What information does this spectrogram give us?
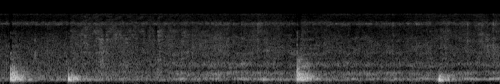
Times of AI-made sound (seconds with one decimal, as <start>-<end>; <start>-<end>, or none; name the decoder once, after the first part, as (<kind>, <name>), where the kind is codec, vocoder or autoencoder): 1.7-5.0 (codec, SNAC)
